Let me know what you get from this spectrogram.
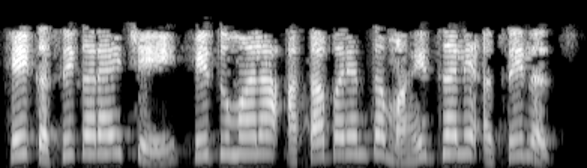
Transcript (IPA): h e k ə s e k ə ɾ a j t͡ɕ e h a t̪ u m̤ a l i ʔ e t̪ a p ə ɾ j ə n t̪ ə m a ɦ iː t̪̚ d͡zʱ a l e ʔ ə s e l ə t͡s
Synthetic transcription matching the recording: h e k ə s e k ə ɾ a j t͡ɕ e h e t̪ u m̤ a l a ʔ a t̪ a p ə ɾ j ə n t̪ ə m a ɦ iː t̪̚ d͡zʱ a l e ʔ ə s e l ə t͡s

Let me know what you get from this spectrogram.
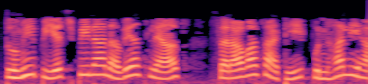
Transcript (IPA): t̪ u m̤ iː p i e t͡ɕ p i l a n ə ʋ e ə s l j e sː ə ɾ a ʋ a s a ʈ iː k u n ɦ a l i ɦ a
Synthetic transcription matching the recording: t̪ u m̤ iː p i e t͡ɕ p i l a n ə ʋ e ə s l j a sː ə ɾ a ʋ a s a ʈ iː p u n ɦ a l i ɦ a

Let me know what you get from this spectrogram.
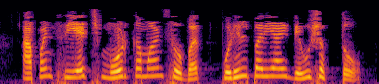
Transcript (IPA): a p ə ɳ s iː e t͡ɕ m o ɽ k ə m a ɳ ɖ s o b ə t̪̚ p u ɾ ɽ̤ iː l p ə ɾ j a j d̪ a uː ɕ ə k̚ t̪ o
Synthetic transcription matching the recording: a p ə ɳ s i e t͡ɕ m o ɽ k ə m a ɳ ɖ s o b ə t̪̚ p u ɽ̤ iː l p ə ɾ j a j d̪ e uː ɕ ə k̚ t̪ o

